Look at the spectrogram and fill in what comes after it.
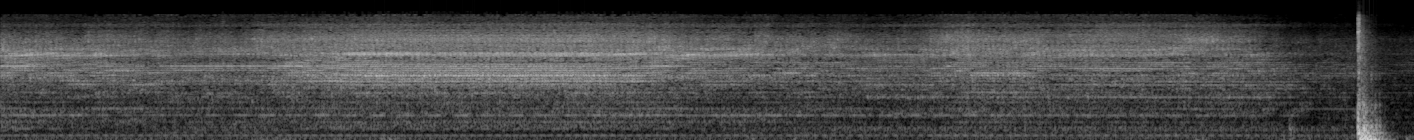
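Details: Power steering pump: steady high-pitched whine over the engine hum, caused by low fluid level; fix is topping up the fluid to the correct level.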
